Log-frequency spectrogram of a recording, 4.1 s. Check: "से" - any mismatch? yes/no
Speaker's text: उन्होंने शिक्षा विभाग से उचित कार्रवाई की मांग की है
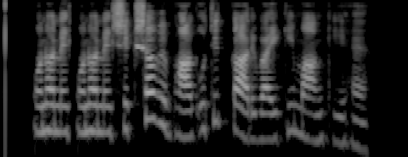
yes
